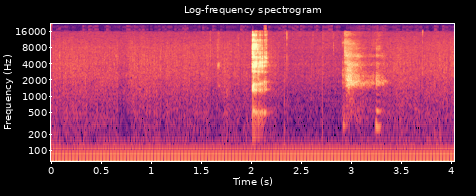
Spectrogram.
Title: Burds n burps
